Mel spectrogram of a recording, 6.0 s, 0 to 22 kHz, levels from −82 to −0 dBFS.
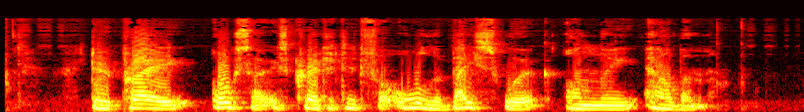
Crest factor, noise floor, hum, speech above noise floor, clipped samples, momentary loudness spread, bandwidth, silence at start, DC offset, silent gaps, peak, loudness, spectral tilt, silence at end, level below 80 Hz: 12 dB; -44 dBFS; none; 33 dB; under 0.1%; 6 LU; 11.5 kHz; 0.05 s; under 0.1%; none; 0 dBFS; -12 LUFS; -6 dB/octave; 0.65 s; -46 dBFS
